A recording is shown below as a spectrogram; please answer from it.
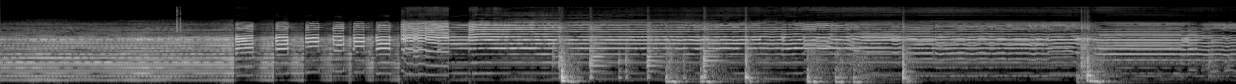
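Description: Shehnais playing a traditional melody over a harmonium drone: long held notes at first, then quick ornamented runs from about two seconds in. Low percussive thumps come in around the middle.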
